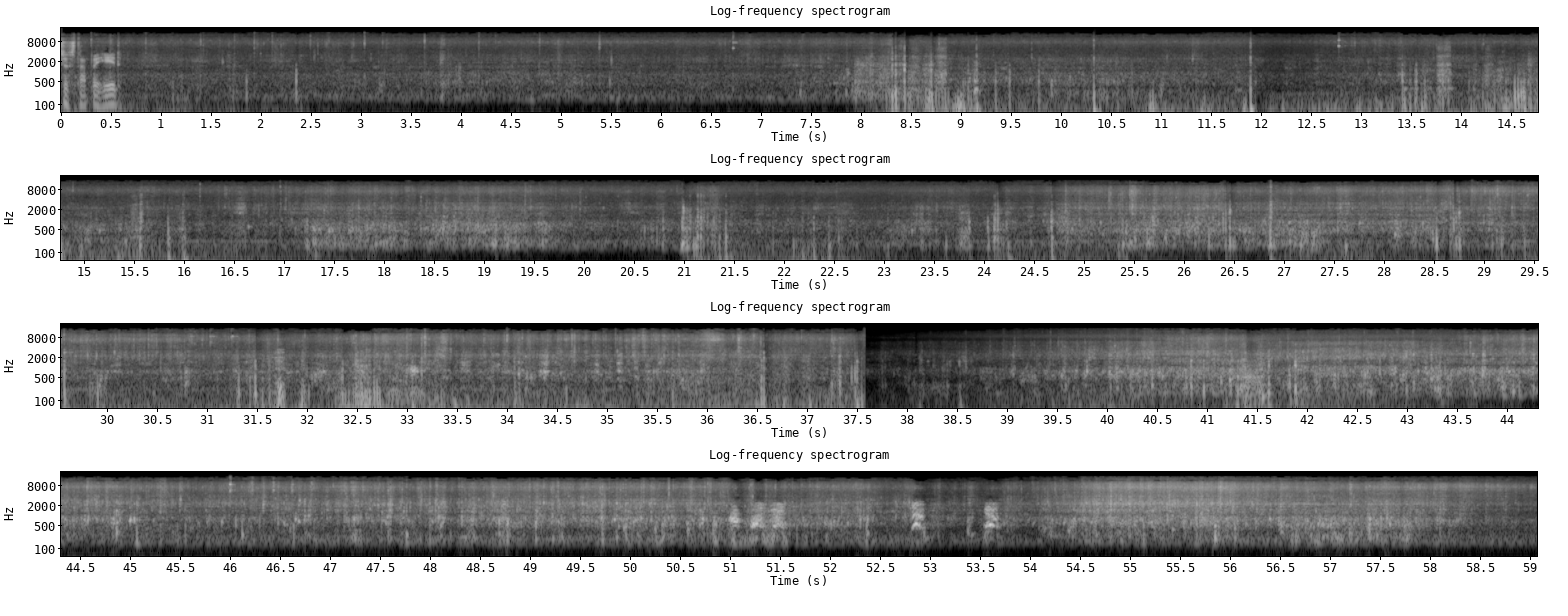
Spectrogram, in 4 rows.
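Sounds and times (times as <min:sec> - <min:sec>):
water splashing: 0:00.0 - 0:59.0
dogs barking: 0:51.0 - 0:51.6, 0:52.8 - 0:53.8.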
